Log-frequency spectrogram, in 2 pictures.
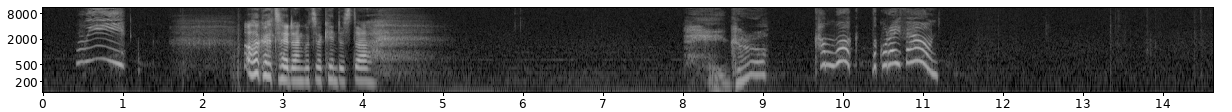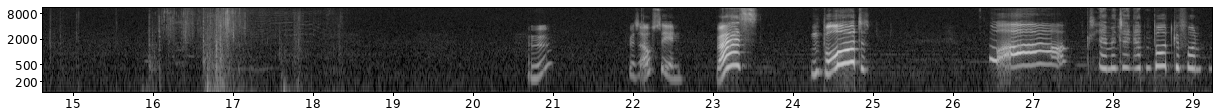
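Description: A young girl speaks softly nearby.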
